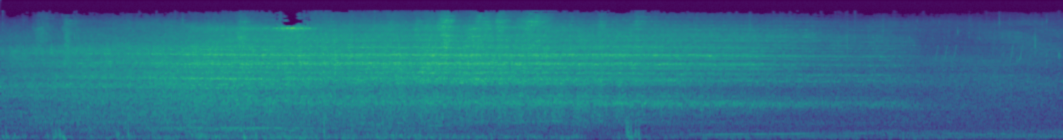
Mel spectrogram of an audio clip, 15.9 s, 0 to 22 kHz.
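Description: Freight train of twelve Taki tank wagons behind an EH500 electric locomotive rolling past, a steady rush of wheel and rail noise. It is loudest a few seconds in and fades away as the last wagons pass.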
